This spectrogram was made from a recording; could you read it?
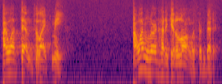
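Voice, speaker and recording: A man's voice: medium pitch, big pitch swings, brisk, close to an everyday voice, poor audio. A young man playing a friendly, sociable student, speaking sincere scripted lines in a 1950 instructional film. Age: young adult. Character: friendly, sociable high school boy.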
